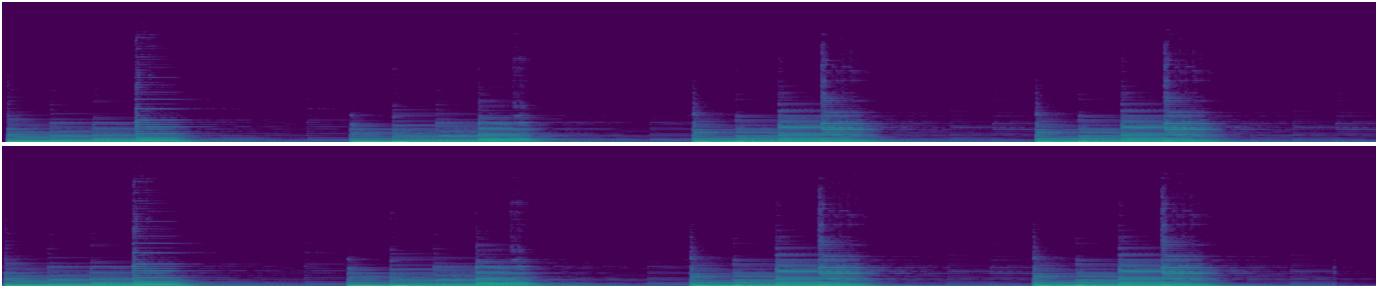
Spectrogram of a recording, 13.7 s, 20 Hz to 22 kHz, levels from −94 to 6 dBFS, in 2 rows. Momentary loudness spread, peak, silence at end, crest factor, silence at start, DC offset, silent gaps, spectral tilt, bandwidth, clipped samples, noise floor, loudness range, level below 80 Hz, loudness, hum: 14 LU; -22 dBFS; 0.4 s; 14 dB; 0 s; under 0.1%; none; -8 dB/octave; 7.8 kHz; under 0.1%; -63 dBFS; 2 LU; -58 dBFS; -37 LUFS; none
